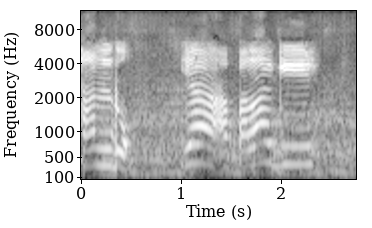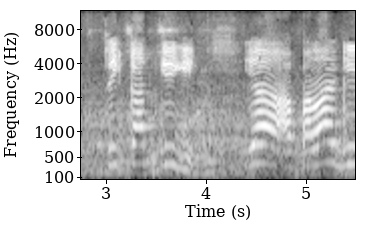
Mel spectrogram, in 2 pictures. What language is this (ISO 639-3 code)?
ind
